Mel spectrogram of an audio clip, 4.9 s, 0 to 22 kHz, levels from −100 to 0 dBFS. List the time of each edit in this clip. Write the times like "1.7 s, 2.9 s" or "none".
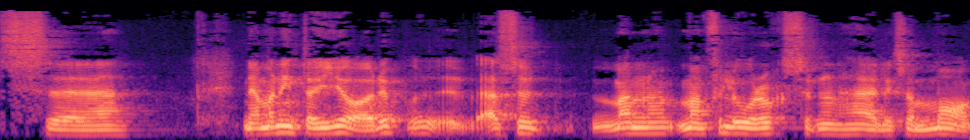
none

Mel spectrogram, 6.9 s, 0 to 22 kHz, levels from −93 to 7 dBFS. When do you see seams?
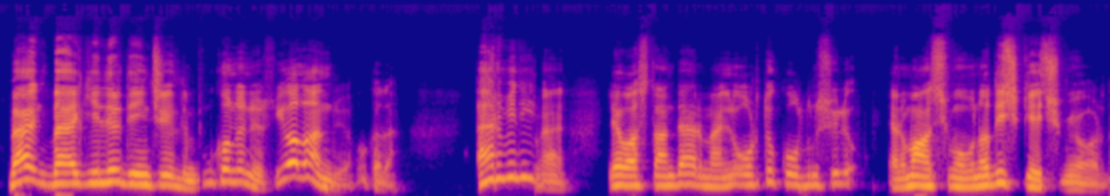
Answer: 1.3 s, 3.4 s, 5.5 s

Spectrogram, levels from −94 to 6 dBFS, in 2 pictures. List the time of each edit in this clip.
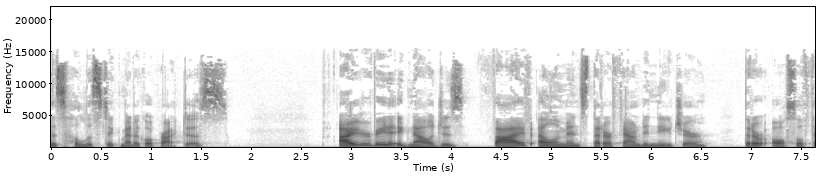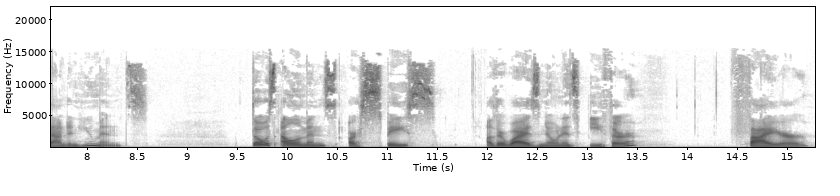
14.4 s

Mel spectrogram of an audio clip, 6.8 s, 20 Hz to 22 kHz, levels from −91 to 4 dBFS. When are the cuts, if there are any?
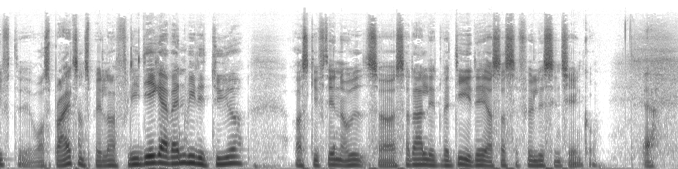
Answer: none

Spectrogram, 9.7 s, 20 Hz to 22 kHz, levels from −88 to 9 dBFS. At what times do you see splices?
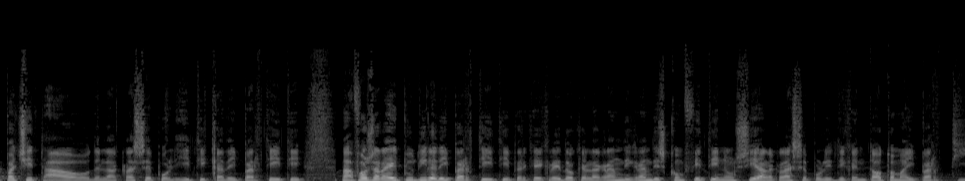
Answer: none

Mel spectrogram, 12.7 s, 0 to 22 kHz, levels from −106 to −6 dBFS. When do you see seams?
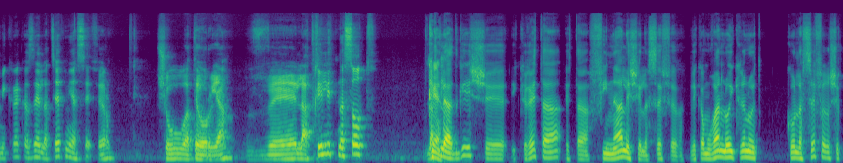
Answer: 6.6 s, 10.3 s

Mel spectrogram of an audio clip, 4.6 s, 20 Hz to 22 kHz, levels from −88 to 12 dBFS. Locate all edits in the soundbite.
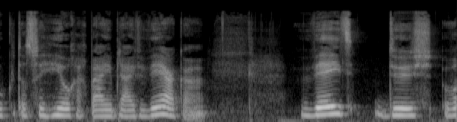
none

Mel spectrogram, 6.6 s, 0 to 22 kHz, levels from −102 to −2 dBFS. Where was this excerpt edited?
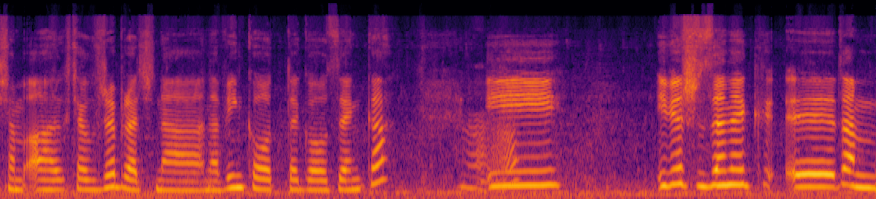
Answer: none

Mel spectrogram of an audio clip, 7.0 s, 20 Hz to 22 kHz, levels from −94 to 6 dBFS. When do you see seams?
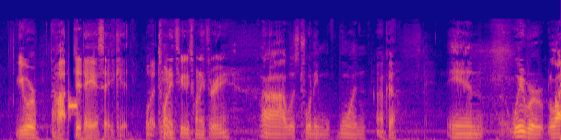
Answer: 1.8 s

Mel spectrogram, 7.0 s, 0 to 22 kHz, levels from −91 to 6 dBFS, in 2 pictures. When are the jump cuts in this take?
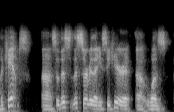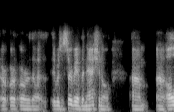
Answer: none

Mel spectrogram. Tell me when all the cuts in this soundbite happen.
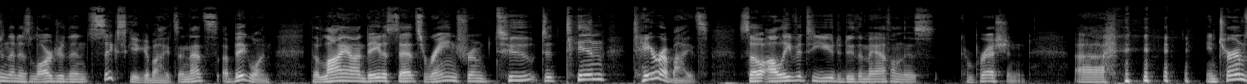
none

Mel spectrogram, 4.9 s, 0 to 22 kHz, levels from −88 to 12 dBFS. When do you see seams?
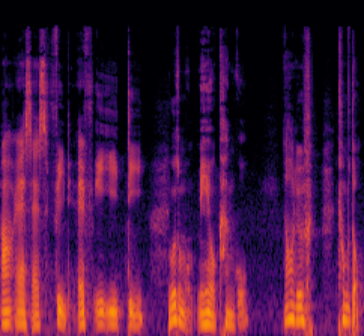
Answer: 2.2 s

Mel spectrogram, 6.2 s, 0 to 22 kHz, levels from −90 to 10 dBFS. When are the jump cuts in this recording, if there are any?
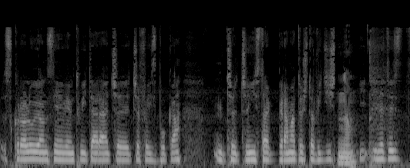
3.3 s, 5.0 s

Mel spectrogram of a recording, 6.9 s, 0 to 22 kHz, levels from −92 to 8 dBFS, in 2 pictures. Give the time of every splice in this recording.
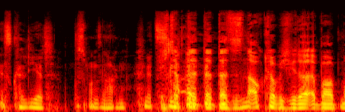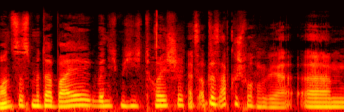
5.3 s

